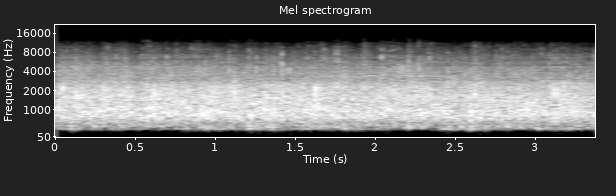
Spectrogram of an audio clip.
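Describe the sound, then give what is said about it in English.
Audience applause for military members and veterans at an Anchorage economic forecast event, a soft, steady wash of many hands clapping without pause. “Thank you for that round of applause for them.”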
